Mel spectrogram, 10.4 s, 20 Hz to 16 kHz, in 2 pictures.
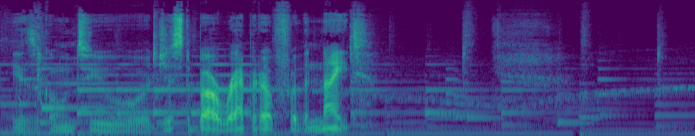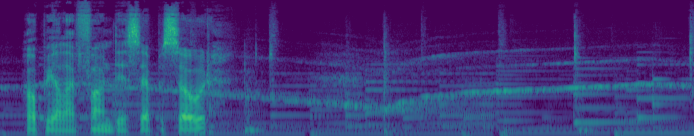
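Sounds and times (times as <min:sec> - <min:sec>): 
ambulance siren wailing with a slow rising tone: 0:00.0 - 0:10.4
speech: 0:00.1 - 0:02.9, 0:05.4 - 0:07.2.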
